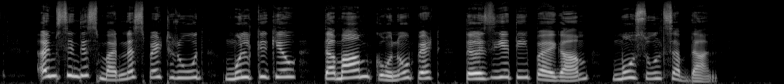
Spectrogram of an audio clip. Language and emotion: Kashmiri, neutral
